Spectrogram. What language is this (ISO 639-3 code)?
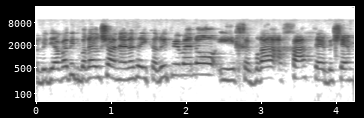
heb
